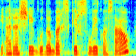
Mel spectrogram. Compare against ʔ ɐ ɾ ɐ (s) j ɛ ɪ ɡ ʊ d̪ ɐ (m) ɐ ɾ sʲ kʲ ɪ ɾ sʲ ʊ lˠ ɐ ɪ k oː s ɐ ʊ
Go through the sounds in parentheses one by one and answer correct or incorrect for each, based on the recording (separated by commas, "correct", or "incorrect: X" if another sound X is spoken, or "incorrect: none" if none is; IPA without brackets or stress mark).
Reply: incorrect: ʃ, incorrect: b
